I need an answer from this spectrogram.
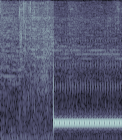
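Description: Telephone dial tone while placing a call: after a brief low, quiet stretch, a steady single-pitched tone starts abruptly and holds loud and unchanging to the end.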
